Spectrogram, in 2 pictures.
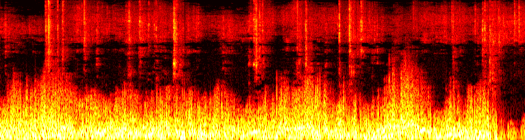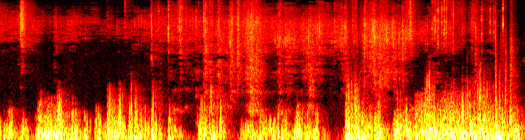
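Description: Strong gusty wind buffeting the microphone, a loud low rumble that runs steadily for about five seconds, then comes and goes in uneven gusts with a few knocks.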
